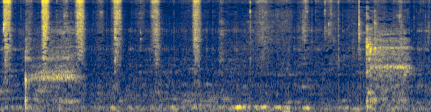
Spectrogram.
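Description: Faint, soft ticks and slides of a stack of glossy trading cards being flipped through by hand, a few small clicks a second.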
